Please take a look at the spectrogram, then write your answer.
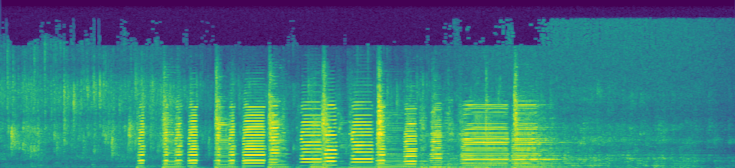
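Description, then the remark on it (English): Water runs steadily into a filling bathtub, a soft hiss giving way to a louder, ringing gush with resonant tones that shift and fade out over several seconds. “I'm going to shut up now and get in the tub with a nice ebook.”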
